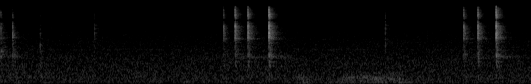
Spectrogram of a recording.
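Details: New Shimano Dura Ace C24 rear wheel with Ultegra cassette under pedaling load: sharp clicks and pops in small clusters, a snapping, creaking metallic pinging traced to the wheel/freehub after a bottom bracket swap didn't help; cause not pinned down.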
